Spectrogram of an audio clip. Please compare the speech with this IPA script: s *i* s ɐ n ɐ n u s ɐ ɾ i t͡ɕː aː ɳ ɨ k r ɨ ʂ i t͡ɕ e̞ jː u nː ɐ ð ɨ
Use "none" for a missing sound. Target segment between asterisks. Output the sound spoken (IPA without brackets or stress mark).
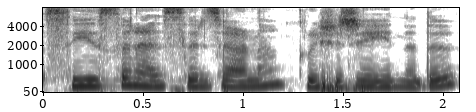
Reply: iː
